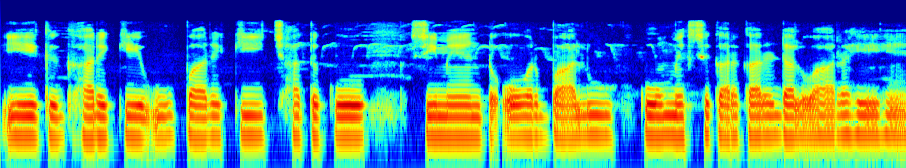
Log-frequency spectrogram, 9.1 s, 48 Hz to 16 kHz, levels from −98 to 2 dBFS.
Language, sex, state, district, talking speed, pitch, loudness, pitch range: Hindi, male, Uttar Pradesh, Jalaun, 110 wpm, 145 Hz, -16 LUFS, 140-145 Hz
